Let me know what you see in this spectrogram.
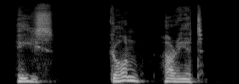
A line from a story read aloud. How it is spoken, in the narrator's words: Sam croaked eventually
